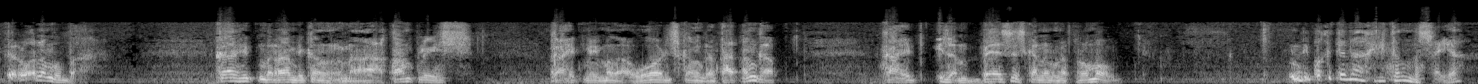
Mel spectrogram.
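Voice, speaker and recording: A man's voice: on the low side, very animated, slow, long pauses, fairly bright tone, slight background noise, full character voice. An actor playing an earnest, fatherly male boss with a Filipino accent in a radio drama, speaking in a solemn, emphatic, counseling way. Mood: earnest, consoling. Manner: solemn, emphatic, counseling delivery with English phrases mixed in. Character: earnest, fatherly male company boss comforting a widowed employee.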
